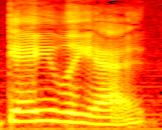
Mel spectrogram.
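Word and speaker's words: galea: so the name for the roman helmet is gaelia and you have that on your helmet or on your hand out there and it's spelled g-a-l-e-a and it's pronounced gaelia the helmet was made of iron and bronze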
